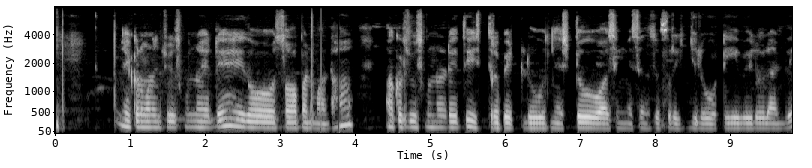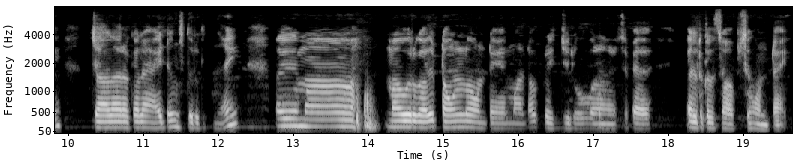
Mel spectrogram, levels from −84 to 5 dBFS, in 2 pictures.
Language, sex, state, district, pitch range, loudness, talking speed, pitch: Telugu, male, Andhra Pradesh, Srikakulam, 125-150 Hz, -17 LUFS, 90 wpm, 140 Hz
